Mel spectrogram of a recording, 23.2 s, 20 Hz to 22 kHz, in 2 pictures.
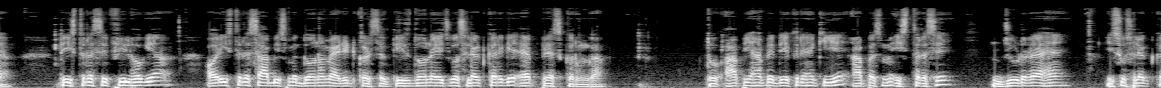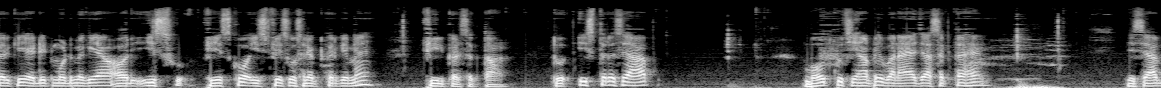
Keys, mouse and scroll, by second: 0.6 KP_3, 1.8 click, 2.2-3.2 middle drag, 3.2 click, 5.4 f, 5.8 click, 6.4 KP_3, 7.2 Tab, 7.6 click, 8.0-10.9 middle drag, 10.9 click, 11.2 Tab, 11.9-13.2 middle drag, 13.2 click, 13.6-14.3 middle drag, 14.3 shift+click, 15.2 f, 15.7 click, 15.9-17.3 middle drag, 17.3 click, 18.9 f, 19.3-20.4 middle drag, 20.4 click, 21.8 f, 22.2 click, 22.5-23.2 middle drag.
